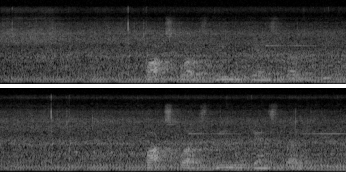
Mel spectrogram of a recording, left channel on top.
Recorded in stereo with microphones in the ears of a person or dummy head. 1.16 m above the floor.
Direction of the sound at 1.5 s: 65° right (ahead or behind).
